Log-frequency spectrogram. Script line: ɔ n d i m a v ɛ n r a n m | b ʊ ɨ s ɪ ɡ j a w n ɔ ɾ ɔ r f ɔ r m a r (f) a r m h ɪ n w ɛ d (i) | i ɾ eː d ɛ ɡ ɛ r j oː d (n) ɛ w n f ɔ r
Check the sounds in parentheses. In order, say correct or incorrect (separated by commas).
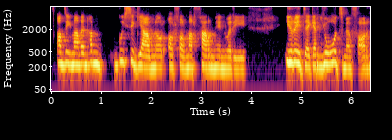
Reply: correct, correct, incorrect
